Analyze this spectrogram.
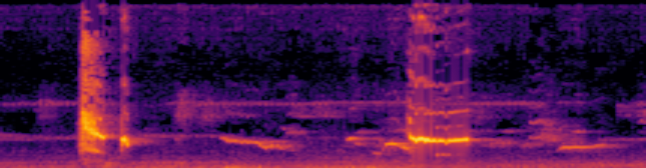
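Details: Vigorous black-breasted oriental magpie-robin song for stimulating caged birds: harsh clicks, then soft descending whistles and a strong sustained whistled phrase, with quieter trailing notes.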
